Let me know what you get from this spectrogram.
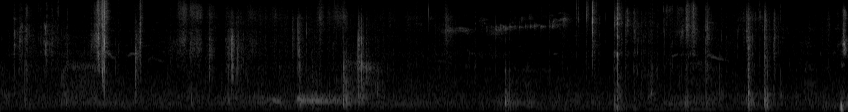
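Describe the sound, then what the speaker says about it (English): Scissors snip through plant roots inside a polytunnel, with sharp, irregular clipping cuts close by, some soft crunching, and faint birdsong and a cooing pigeon in the background, with no voices. "Just trim the roots off as well."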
